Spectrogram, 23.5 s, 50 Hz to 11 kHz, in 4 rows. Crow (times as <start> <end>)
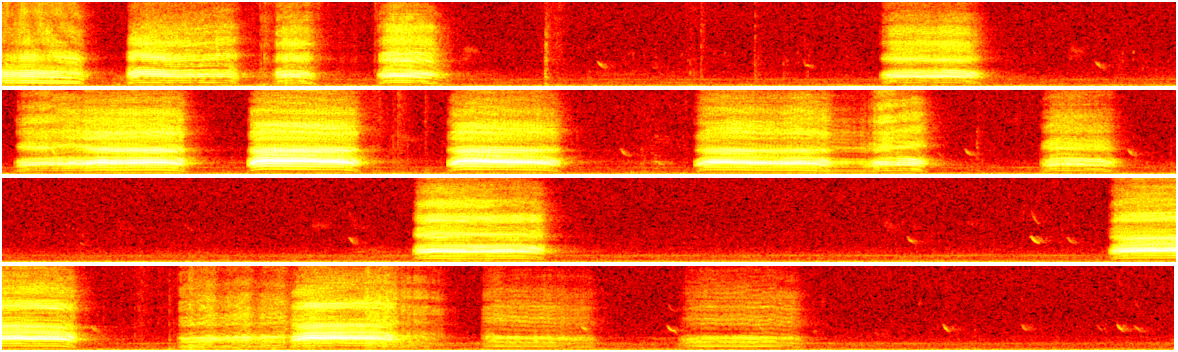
0.0 2.3, 4.4 5.0, 6.0 8.8, 9.4 11.6, 13.8 14.6, 17.3 21.7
